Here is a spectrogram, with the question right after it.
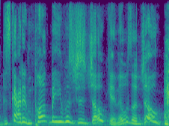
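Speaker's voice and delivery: a hammed-up attempt to save face; mock defensive protest. To laughing teammates about the freshman, high defensive protest.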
